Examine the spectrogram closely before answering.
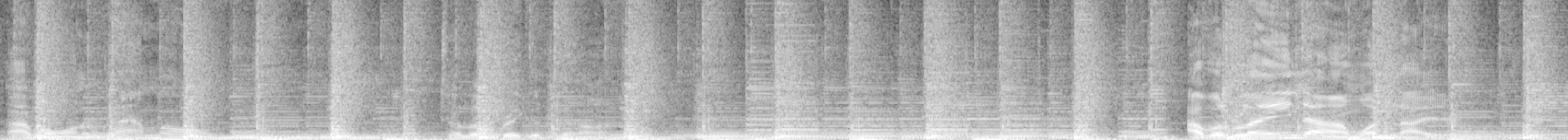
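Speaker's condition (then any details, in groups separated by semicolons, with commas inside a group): No condition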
